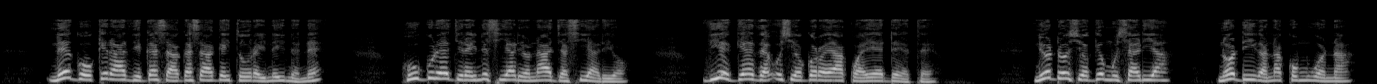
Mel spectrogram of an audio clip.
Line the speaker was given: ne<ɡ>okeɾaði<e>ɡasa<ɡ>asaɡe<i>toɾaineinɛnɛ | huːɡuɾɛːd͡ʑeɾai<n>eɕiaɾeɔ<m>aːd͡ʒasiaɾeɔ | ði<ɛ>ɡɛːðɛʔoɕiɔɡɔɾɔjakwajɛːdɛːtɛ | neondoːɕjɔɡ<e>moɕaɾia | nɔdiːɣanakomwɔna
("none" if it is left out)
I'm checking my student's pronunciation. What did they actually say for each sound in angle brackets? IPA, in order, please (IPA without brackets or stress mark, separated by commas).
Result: ɡ, e, ɡ, i, n, n, e, e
